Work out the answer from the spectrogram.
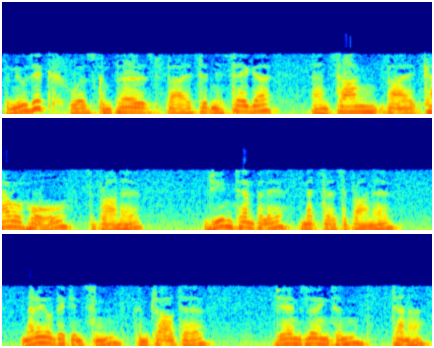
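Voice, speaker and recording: A male radio announcer with a medium-pitched voice reads scripted credits in a formal style. The recording is a little dull, with faint background noise. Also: measured pace.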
